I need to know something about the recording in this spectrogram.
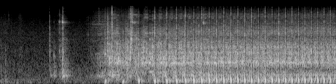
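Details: Vintage small single-cylinder snowblower engine after carburetor bowl cleaned with carb cleaner: sputters, catches at about one second, then steady, even four-per-second putter; runs normally.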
